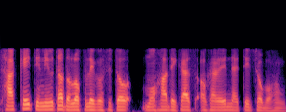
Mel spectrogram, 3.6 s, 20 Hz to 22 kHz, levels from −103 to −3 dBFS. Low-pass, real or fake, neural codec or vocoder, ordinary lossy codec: 3.6 kHz; fake; codec, 16 kHz in and 24 kHz out, 0.4 kbps, LongCat-Audio-Codec, two codebook decoder; none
